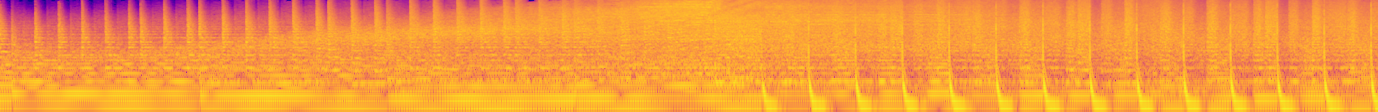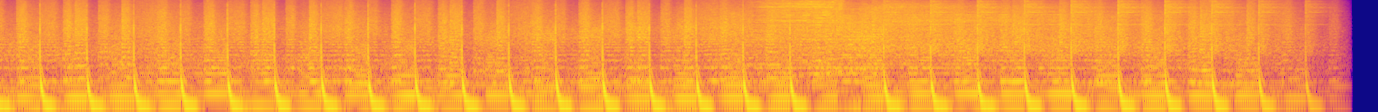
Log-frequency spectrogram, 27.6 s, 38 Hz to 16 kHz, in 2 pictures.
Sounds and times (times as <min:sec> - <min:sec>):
Music: 0:00.0 - 0:27.3.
